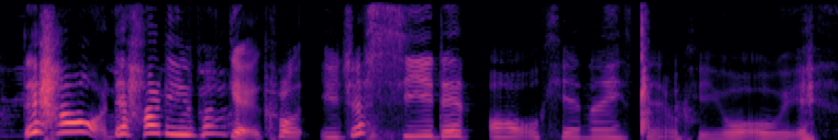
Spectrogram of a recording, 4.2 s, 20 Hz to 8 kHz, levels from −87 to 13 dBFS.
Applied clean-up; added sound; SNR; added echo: neural mask model RNNoise.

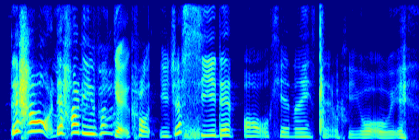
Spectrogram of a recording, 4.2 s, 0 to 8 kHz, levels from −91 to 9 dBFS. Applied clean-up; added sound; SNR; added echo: neural mask model Resemble Enhance denoiser.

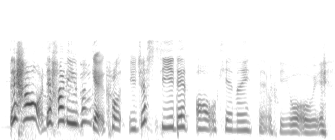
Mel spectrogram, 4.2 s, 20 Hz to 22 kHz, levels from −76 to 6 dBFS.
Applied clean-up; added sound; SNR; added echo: neural separator model SepFormer DNS4.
